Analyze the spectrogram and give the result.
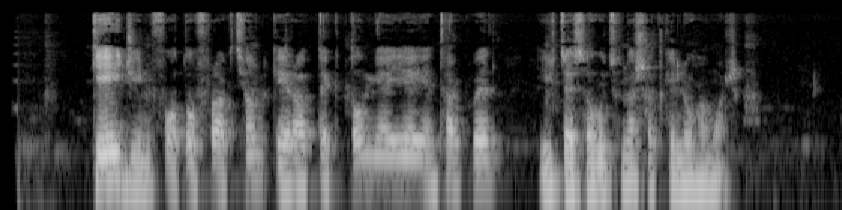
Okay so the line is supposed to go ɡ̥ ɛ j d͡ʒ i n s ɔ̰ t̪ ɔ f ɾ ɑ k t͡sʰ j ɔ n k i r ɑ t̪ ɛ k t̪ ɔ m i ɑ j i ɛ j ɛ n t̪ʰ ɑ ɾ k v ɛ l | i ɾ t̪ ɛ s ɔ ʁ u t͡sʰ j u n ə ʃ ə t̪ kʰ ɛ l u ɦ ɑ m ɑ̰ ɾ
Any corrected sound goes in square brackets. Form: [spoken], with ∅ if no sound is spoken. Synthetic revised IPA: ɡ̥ ɛ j d͡ʒ i n [f] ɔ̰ t̪ ɔ f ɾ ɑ k t͡sʰ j ɔ n k [ɛ] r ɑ t̪ ɛ k t̪ ɔ m [j] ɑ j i ɛ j ɛ n t̪ʰ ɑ ɾ k v ɛ l | i ɾ t̪ ɛ s ɔ ʁ u t͡sʰ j u n ə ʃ ə t̪ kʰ ɛ l u ɦ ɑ m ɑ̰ ɾ

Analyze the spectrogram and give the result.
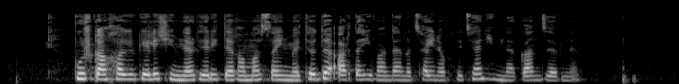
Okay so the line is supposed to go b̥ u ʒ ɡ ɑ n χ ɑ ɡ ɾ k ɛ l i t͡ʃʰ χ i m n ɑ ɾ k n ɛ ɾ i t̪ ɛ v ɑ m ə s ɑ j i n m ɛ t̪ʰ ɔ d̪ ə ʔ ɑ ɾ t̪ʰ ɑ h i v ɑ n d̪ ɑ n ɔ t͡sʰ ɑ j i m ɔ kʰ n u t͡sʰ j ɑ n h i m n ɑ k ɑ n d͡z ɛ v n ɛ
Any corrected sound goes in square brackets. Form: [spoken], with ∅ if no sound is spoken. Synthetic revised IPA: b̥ u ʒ [k] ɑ n χ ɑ ɡ ɾ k ɛ l i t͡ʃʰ [h] i m n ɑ ɾ k n ɛ ɾ i t̪ ɛ [ʁ] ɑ m [ɑ] s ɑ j i n m ɛ t̪ʰ ɔ d̪ ə ʔ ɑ ɾ [t̪] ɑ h i v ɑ n d̪ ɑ n ɔ t͡sʰ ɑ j i [n] ɔ kʰ n u t͡sʰ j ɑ n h i m n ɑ k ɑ n d͡z ɛ v n ɛ

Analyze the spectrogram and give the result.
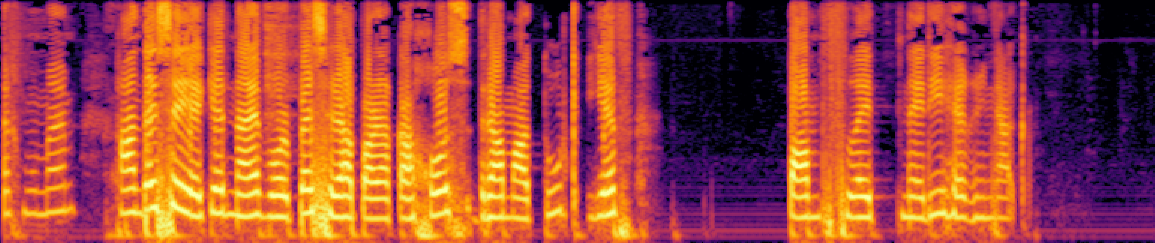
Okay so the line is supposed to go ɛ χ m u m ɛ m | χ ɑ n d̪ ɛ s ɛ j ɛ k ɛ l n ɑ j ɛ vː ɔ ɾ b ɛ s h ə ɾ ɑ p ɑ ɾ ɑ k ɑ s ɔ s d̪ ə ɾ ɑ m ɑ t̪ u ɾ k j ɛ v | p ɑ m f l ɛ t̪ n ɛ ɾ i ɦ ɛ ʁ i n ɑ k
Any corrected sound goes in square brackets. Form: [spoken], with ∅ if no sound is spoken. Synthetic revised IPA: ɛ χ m u m ɛ m | [h] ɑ n d̪ ɛ s ɛ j ɛ k ɛ l n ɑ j ɛ vː ɔ ɾ [p] ɛ s h ə ɾ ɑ p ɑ ɾ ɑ k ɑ [χ] ɔ s d̪ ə ɾ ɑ m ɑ t̪ u ɾ k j ɛ v | p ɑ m f l ɛ t̪ n ɛ ɾ i ɦ ɛ ʁ i n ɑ k

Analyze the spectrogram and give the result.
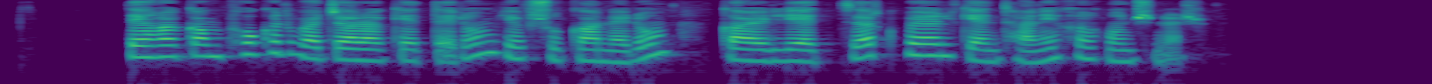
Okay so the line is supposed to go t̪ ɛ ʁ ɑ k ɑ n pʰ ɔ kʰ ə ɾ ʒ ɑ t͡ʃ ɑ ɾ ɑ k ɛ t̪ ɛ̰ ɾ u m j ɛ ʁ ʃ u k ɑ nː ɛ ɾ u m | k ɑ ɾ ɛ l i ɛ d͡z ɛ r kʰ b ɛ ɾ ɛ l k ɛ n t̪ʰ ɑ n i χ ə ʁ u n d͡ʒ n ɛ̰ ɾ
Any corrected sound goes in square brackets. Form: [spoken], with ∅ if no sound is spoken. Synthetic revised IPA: t̪ ɛ ʁ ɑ k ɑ n pʰ ɔ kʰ ə ɾ [v] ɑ t͡ʃ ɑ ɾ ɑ k ɛ t̪ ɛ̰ ɾ u m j ɛ [v] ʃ u k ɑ [n] ɛ ɾ u m | k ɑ ɾ ɛ l i ɛ d͡z ɛ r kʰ b ɛ ɾ ɛ l k ɛ n t̪ʰ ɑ n i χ ə ʁ u n d͡ʒ n ɛ̰ ɾ

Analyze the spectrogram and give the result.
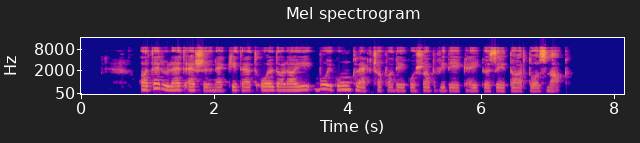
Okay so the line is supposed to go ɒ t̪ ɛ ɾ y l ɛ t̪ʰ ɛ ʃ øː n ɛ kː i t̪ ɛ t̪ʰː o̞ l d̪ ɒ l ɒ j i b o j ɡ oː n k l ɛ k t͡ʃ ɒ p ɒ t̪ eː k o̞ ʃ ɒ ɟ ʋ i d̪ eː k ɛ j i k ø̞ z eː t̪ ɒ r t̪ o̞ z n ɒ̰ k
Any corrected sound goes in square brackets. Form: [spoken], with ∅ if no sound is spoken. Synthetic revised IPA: ɒ t̪ ɛ ɾ y l ɛ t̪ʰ ɛ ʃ øː n ɛ kː i t̪ ɛ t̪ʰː o̞ l d̪ ɒ l ɒ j i b o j ɡ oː [ŋ] k l ɛ k t͡ʃ ɒ p ɒ [d̪] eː k o̞ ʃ ɒ [b] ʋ i d̪ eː k ɛ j i k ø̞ z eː t̪ ɒ r t̪ o̞ z n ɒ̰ k

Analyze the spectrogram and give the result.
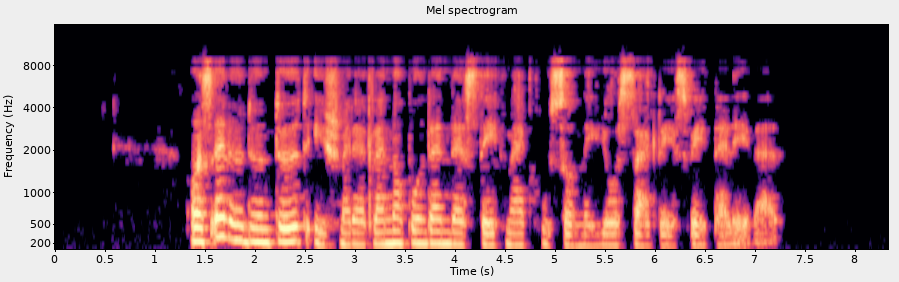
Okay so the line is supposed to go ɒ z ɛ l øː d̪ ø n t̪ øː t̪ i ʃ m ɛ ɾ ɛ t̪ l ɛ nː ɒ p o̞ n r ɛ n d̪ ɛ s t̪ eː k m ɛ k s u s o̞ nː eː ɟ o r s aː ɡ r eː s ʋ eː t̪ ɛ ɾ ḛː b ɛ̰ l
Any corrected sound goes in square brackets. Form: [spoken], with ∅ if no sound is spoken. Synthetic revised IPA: ɒ z ɛ l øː d̪ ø n t̪ øː t̪ i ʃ m ɛ ɾ ɛ t̪ l ɛ nː ɒ p o̞ n r ɛ n d̪ ɛ s t̪ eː k m ɛ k [h] u s o̞ nː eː ɟ o r s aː ɡ r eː s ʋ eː t̪ ɛ [l] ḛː [v] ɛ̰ l

